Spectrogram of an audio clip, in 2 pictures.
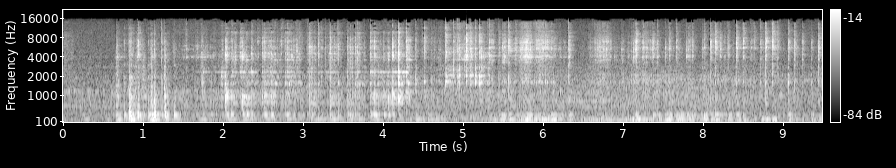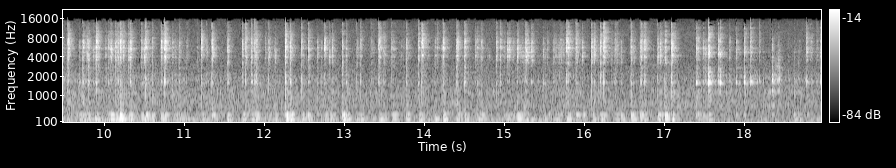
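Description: Long fingernails tapping and scratching quickly over a Blue Yeti microphone's metal mesh grille and metal body: a dense run of light clicks.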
